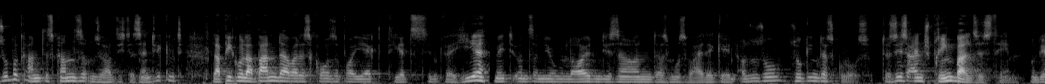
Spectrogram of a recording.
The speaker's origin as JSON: {"language": "German", "country": "Germany", "said": "da habe ich gesagt, ich komme aus Deutschland und ich mache Musik, bin Dirigent."}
